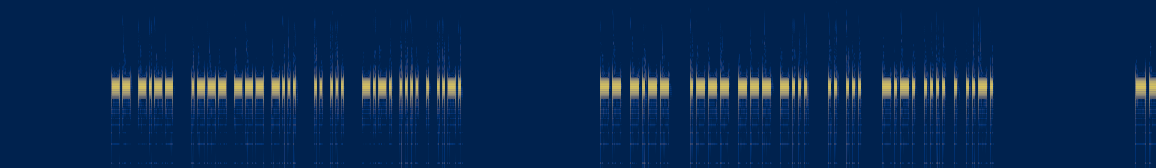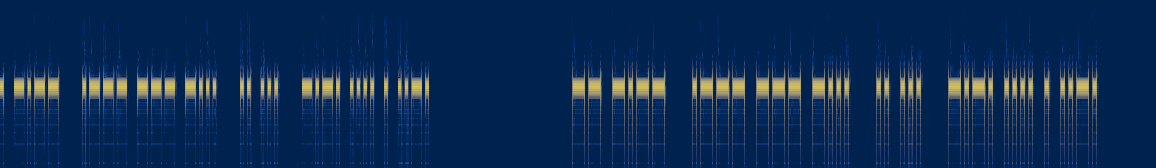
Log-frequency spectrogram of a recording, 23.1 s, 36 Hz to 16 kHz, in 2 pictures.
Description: Morse code, heard as a keyed tone, about 37 wpm, 700 Hz. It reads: MY JOB IS CHEF MY JOB IS CHEF MY JOB IS CHEF MY JOB IS CHEF
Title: Speed-Racing Common QSO Phrases - 30wpm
